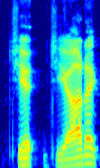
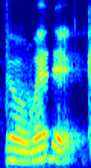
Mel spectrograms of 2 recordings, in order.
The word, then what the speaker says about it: Goetic: uh how do I I always forget how to say this. Giotic. Giodic. What is it? I don't know. Goetic. Goetic there. See, I I was wrong on both accounts.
